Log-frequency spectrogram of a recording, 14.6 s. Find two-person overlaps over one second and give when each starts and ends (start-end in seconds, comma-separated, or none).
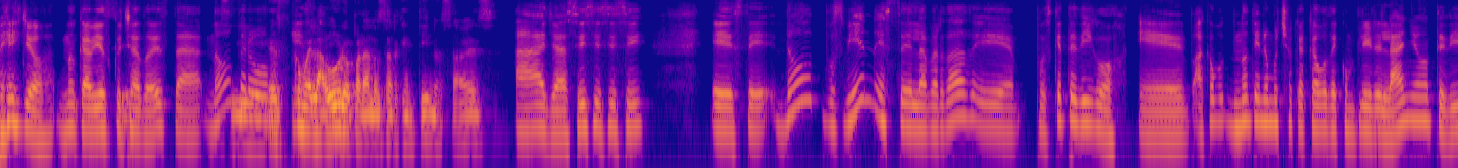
2.2-3.5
